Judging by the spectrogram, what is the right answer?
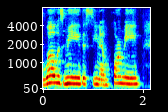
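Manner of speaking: ordinary talk, nothing marked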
